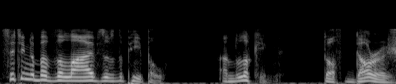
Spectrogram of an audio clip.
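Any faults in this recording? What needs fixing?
Nothing in this speech recording needs fixing. No faults can be heard at any point, so there is nothing to correct or prevent.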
